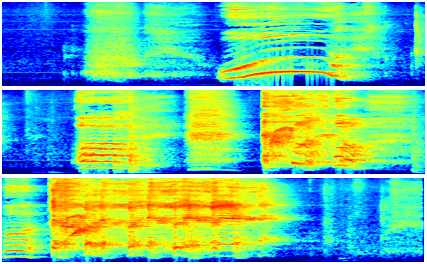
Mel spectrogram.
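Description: A man coughing and clearing his throat over and over, his mouth burning from extremely hot chilli sauce. About two seconds in he lets out a long vocal 'ooh' that rises and then falls in pitch, and the coughs and throat clearing come in a run after it.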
